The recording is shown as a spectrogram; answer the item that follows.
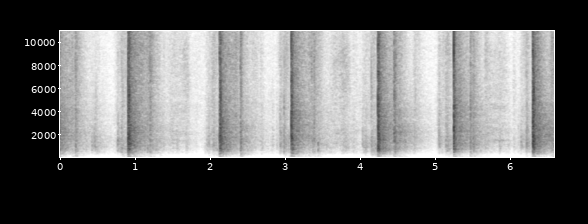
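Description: Soft medicine ball thrown against a wall and caught on the rebound, over and over: six sharp hits about a second apart.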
